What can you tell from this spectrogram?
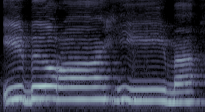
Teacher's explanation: റ ഫത്തഹ് ആയതുകൊണ്ട് നമ്മൾ ഉയർത്തി ഉച്ചരിച്ചു കൊടുക്കുക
